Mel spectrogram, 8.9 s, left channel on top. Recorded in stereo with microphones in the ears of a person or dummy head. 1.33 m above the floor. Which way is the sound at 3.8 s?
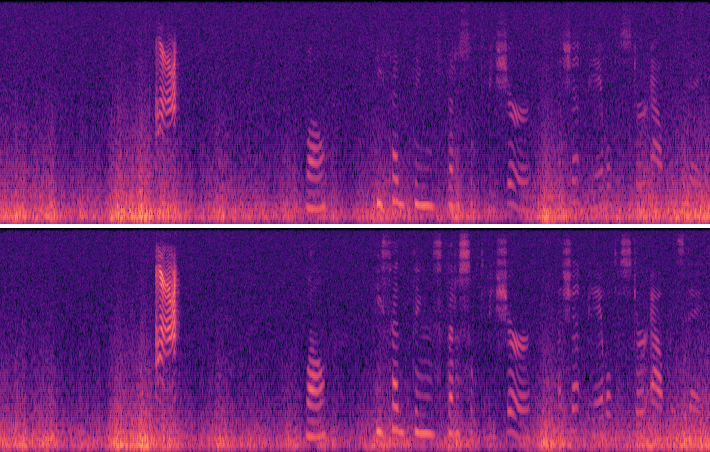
65° right (ahead or behind).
